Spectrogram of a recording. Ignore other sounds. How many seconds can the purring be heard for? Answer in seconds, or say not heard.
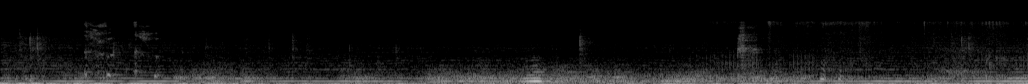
3 s.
